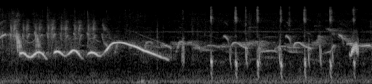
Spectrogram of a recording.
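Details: Caged tame Chinese hwamei, cage hand-carried and shaken, gives a wavering whistle that swoops up and glides down, then a string of short sharp notes and clicks.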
